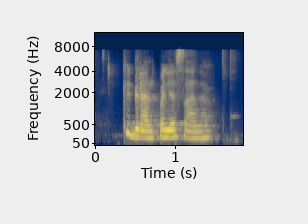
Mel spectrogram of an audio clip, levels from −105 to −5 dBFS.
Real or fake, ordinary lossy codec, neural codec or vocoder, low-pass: fake; MP3, 96 kbps; codec, 16 kHz, 1 kbps, X-Codec, HuBERT features, trained on balanced general audio; 7.2 kHz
